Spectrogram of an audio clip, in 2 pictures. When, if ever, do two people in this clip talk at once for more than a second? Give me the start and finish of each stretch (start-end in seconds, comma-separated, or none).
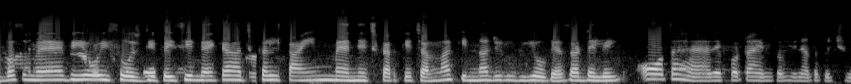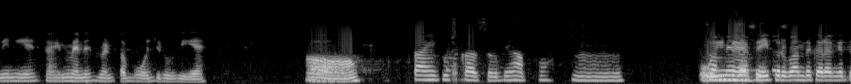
none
